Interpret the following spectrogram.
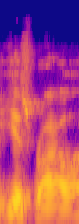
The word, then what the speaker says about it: Yisrael: And the word is here in the text is you hear me say Yasharal. Some people say Yisrael, and I'm just pronouncing it that way. But I say both, whatever comes out.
